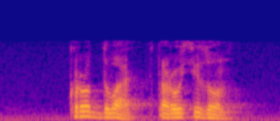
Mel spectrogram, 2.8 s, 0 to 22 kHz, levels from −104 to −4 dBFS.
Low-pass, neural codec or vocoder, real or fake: 5.4 kHz; none; real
